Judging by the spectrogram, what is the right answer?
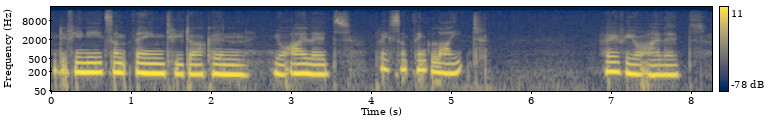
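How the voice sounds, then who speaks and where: A woman leading a guided yoga nidra relaxation as the guide, calm and soothing, with a soft, breathy, husky voice. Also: on the low side, slow pace, no echo, highs cut off. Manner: calm, soothing, gently instructing.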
